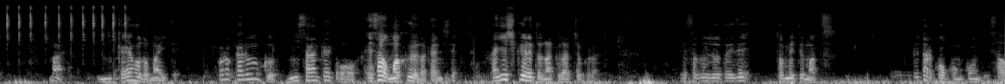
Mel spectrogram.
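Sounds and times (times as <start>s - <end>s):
fishing reel clicking rapidly: 0.0s - 1.5s.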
